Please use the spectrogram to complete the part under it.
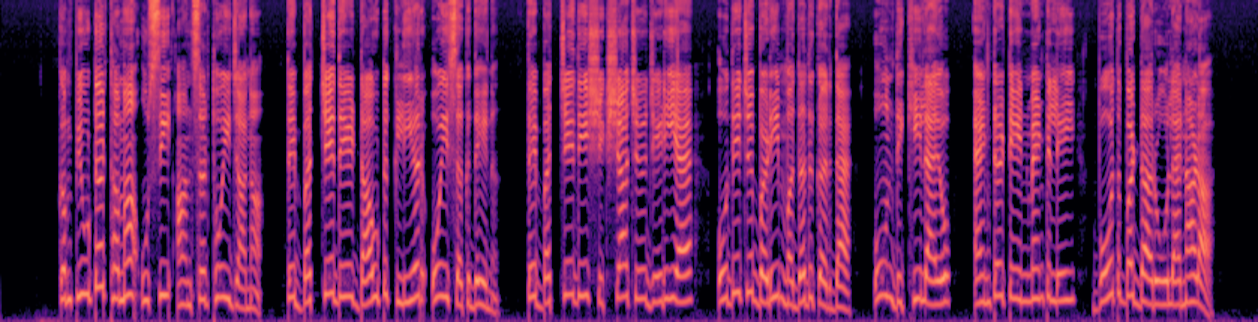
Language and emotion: Dogri, neutral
